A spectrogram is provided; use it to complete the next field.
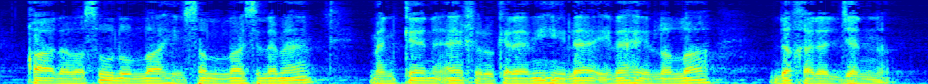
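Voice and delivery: ordinary talk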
